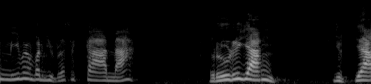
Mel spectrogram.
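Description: From the start to 1.5 s the speech sounds duller and boxier, most likely because the input switched to a poorer device. A spectrogram shows nothing above 7.6 kHz in that stretch, a faint new noise floor around 50 dB below the speech, and a level about 5 dB lower. At 1.5 s an 80 ms silence appears as a flat gap in the waveform, and then the full band and level return.

At 2.59 s comes a short concealed packet loss. About 20 ms of audio never arrived in time. The decoder extended the preceding sound for roughly 11 ms and then blended back, so you hear a brief smear or wobble. On a spectrogram the preceding sound runs unnaturally steady and then softens into a short fade. The waveform shows the preceding sound carried on rather than a clean gap.

Overlapping that, from 2.60 to 2.62 s, one lost packet was rebuilt from error correction. The next packet carried a low-bitrate copy, so the decoder played 20 ms of substitute audio instead of leaving a hole. 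The result sounds rough and noisy. A spectrogram shows a 20 ms slice with blurrier, grainier energy than the surrounding frames, while the waveform stays continuous.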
